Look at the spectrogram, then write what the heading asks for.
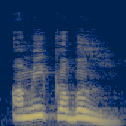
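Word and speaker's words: amicable: दोनों वर्ड अच्छे हैं और कंफ्यूज करते हैं अमी कबल अमी कबल और अमी एबल उच्चारण पर गौर फरमाना प्रोनंसिएशन जो मैं कर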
